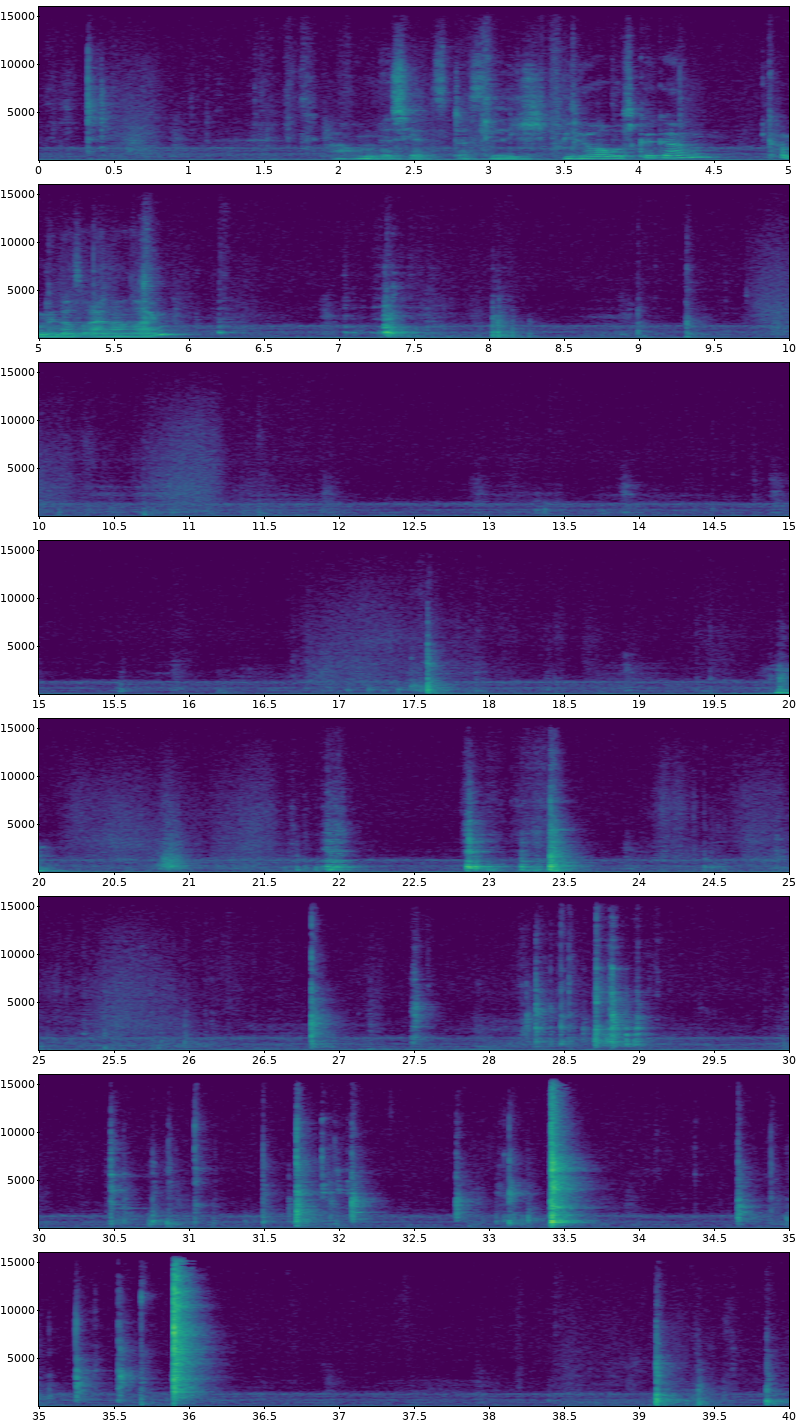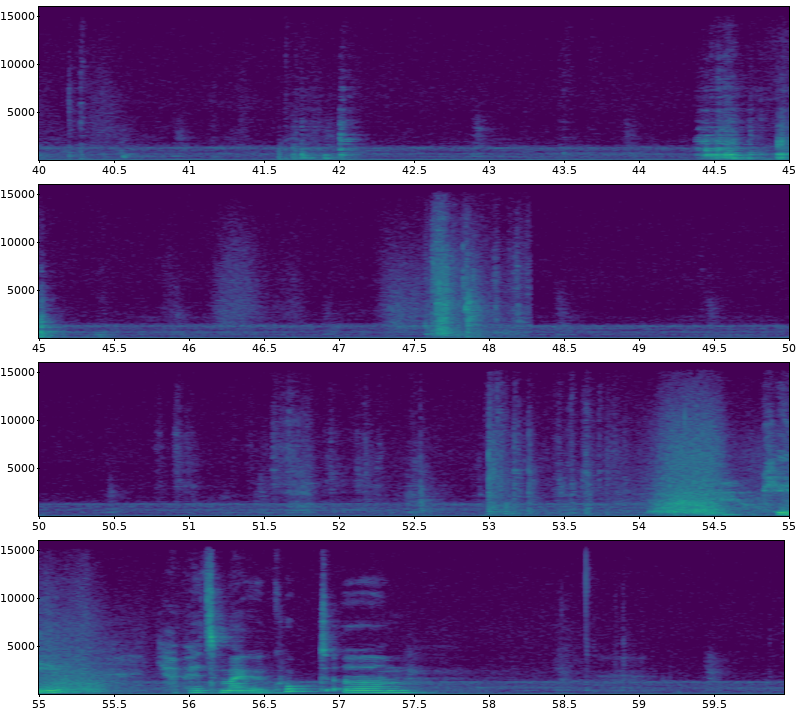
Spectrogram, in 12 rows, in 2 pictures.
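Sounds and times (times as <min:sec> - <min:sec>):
soft rustle: 0:09.7 - 0:11.6, 0:20.2 - 0:21.8, 0:24.1 - 0:26.2, 0:46.1 - 0:48.3, 0:50.7 - 0:55.8.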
